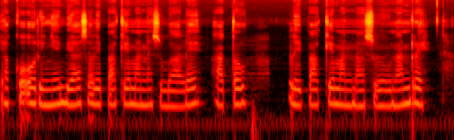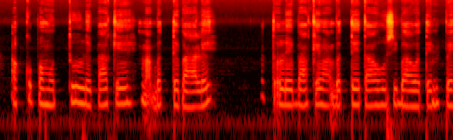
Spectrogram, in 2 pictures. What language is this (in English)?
Buginese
